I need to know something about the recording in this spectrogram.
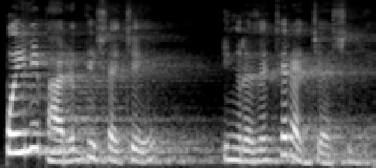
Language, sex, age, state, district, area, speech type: Goan Konkani, female, 45-60, Goa, Ponda, rural, spontaneous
